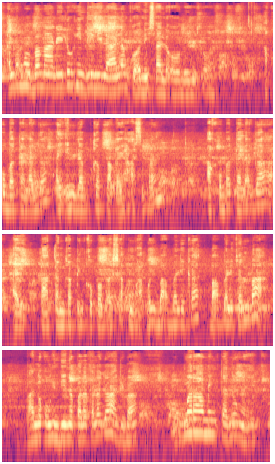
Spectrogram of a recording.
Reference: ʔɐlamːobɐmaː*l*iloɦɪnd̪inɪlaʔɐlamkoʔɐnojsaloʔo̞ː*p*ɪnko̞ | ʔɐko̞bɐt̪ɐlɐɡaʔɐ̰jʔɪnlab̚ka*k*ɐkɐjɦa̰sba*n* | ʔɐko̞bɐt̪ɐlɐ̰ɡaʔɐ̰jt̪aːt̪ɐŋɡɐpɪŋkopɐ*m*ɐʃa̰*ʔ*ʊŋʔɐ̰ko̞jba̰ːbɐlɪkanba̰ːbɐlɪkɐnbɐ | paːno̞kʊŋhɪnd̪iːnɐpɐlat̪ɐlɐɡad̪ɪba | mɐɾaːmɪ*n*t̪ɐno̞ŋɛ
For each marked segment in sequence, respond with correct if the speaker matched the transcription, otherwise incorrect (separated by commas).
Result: incorrect, incorrect, incorrect, correct, incorrect, incorrect, incorrect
